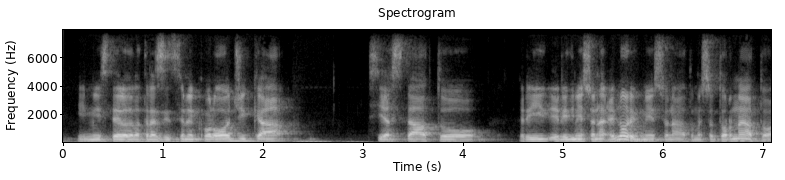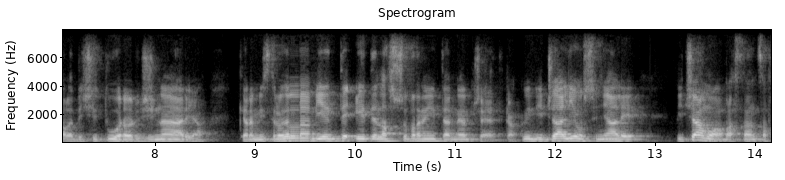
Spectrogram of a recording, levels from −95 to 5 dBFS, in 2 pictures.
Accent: native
